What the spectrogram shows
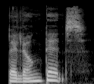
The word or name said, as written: ballondans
